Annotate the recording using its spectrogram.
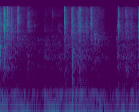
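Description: Typing on a computer keyboard: a run of irregular key clicks over a low steady hum.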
